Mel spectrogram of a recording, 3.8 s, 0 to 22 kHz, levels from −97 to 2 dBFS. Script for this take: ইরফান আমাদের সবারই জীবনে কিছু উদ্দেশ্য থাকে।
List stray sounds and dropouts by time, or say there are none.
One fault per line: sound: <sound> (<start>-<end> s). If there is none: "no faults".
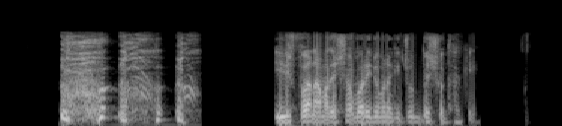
sound: cough (0.4-1.3 s)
